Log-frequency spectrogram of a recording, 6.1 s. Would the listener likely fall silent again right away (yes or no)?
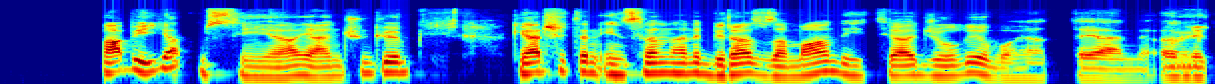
yes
